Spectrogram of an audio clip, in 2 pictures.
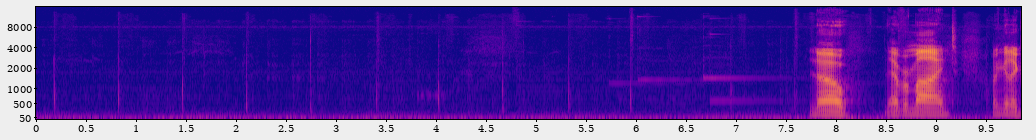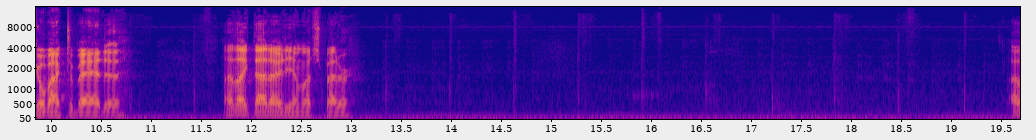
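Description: Soft footsteps tap at a steady walking pace.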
